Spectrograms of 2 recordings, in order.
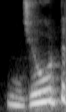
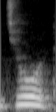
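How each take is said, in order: First: झूठ ending in unaspirated ट: jhoot; mispronunciation. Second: झूठ ending in aspirated ठ, pitched low; correct pronunciation. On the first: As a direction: drop the puff at the end of झूठ. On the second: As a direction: puff the final th of झूठ. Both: Shown as a demonstration. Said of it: "झूठ नहीं".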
